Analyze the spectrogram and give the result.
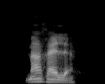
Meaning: hopscotch
- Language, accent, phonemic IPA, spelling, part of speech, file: French, France, /ma.ʁɛl/, marelle, noun, LL-Q150 (fra)-marelle.wav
